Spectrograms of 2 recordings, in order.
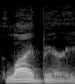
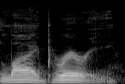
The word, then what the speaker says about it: library: They drop that first R. So instead of saying library, they say library.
